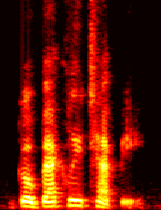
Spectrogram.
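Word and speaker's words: Göbekli Tepe: sanctuary now known as gobekli tepee right i want to go to go black i want to go there go i said it right the first time go beckley tepee in what is now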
